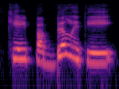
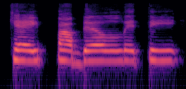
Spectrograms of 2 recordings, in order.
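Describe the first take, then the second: First: Said in the usual way. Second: "capability" in five separate, even-pitched syllables; robot syllable breaks. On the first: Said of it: "I can break words into syllables". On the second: Shown as a demonstration. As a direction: say "capability" robotically as ca-pa-bil-i-ty, slowly. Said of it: "If I speak like a robot".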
